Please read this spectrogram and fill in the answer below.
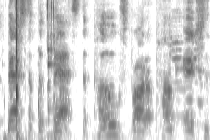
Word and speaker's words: Pogues: The Pose? The Pogues. P-O-G-U-E-S. I think.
